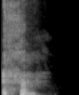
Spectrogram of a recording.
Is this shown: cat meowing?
no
